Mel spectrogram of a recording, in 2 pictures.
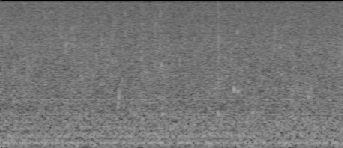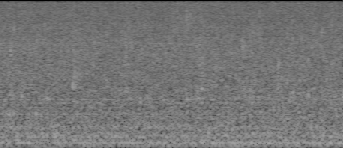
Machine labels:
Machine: pump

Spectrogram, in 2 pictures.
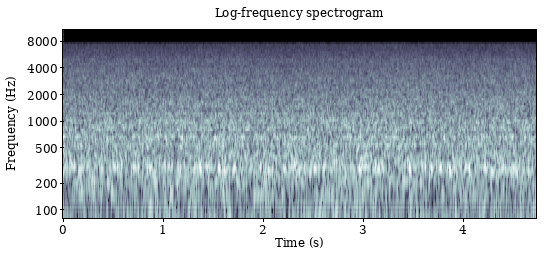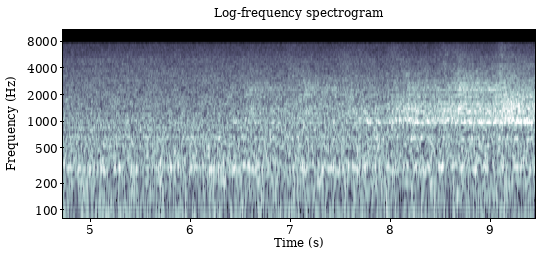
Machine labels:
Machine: fan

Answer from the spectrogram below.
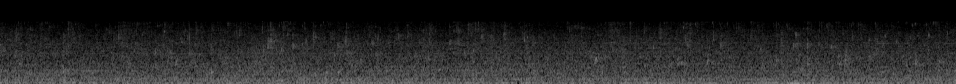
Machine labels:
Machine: pump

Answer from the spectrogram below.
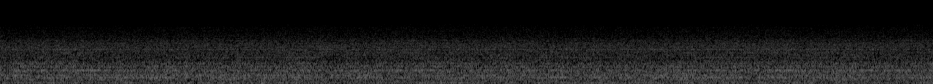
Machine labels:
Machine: fan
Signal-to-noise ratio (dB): 6 dB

